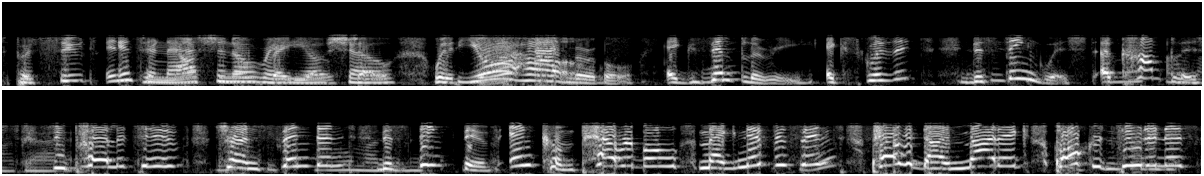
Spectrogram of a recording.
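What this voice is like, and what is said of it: Put-on fancy accent. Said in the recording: “with that accent and those words”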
